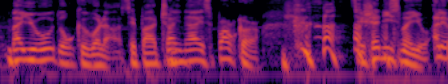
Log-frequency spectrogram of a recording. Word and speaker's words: Shanice: J'allais dire Shanice, mais c'est Shanice, on le prononce à la française.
